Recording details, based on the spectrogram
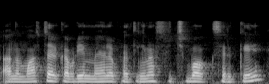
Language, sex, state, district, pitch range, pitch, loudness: Tamil, male, Tamil Nadu, Chennai, 130-140 Hz, 135 Hz, -18 LUFS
